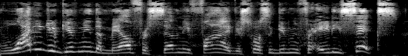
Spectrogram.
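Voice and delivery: hammed-up irritated mail complaint; mock complaint. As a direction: chase him down and scold him. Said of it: "and said to him".

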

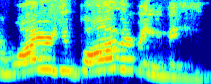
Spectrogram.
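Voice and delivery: high, loud mock outrage; husband parroting the rabbi's brusque question; indignant retold quote. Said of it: "Well, you heard what he said".

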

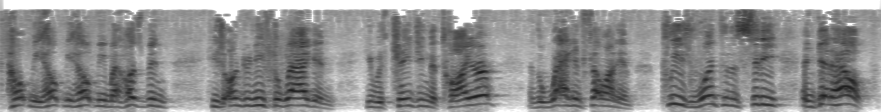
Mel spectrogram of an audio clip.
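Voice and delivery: high, urgent cry for help; mock screaming. Woman whose husband is under the wagon, acted screaming plea. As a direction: plead frantically, an imitated scream short of full volume. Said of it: "she's screaming".

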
